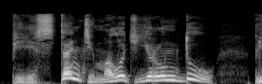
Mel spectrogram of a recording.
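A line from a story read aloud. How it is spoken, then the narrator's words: Sharp shout. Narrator (Russian): прикрикнул я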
